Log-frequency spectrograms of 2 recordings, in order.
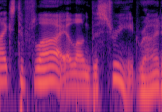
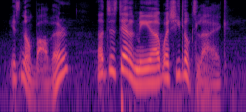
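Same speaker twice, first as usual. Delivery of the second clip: put-on boyish voice, higher; 5 semitones higher than usual. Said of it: "so this is the boy voice".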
